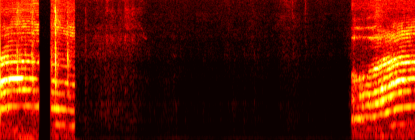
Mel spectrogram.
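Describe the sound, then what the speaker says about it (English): A cat meows twice in quick succession, close and fairly loud, followed by a long silence and then a longer, rising meow. "do apologize for the cat."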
